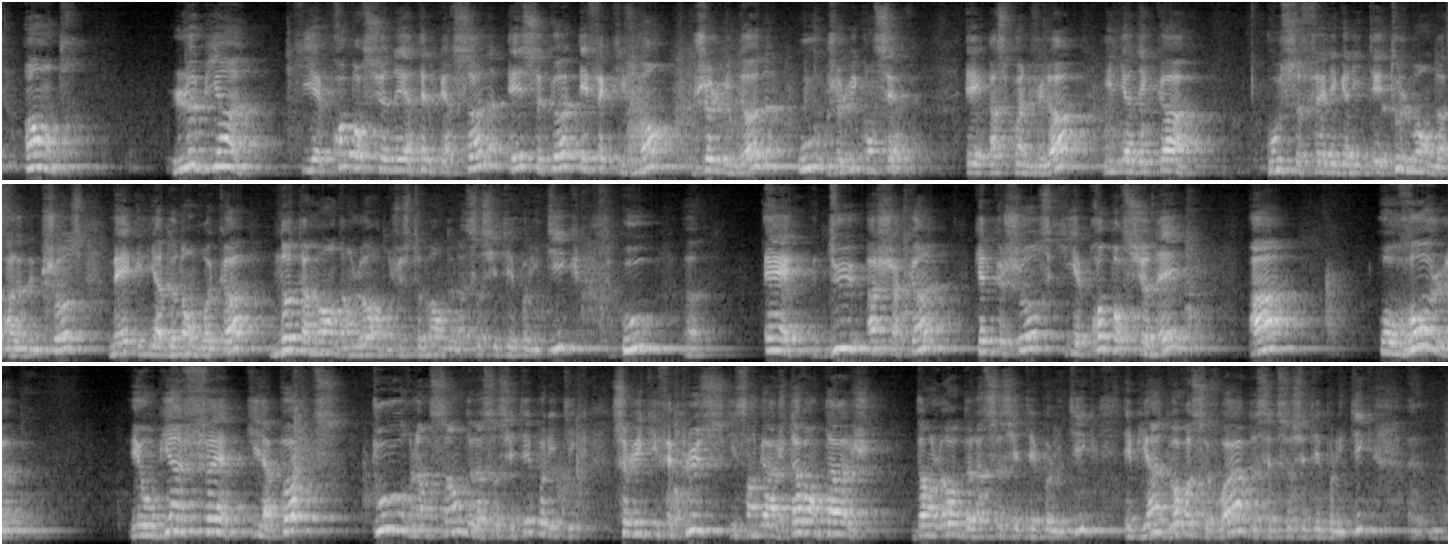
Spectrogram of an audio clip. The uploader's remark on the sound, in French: Conférence donnée en août 2014 à l'université d'été Academia Christiana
